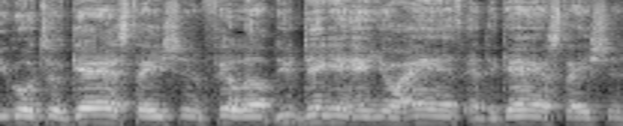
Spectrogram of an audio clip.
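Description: A man at a moderate pace, with audible room echo. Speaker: comedian. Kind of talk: comedic monologue rant. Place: home room. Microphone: camera far.

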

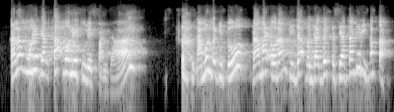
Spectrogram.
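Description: A man's extremely high, bright and sharp voice, raised and projected, with lively intonation at a fairly slow pace, audible room echo and a quiet background. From Malaysia. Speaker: teacher giving a workshop talk. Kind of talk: online workshop lecture. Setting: video call. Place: classroom.

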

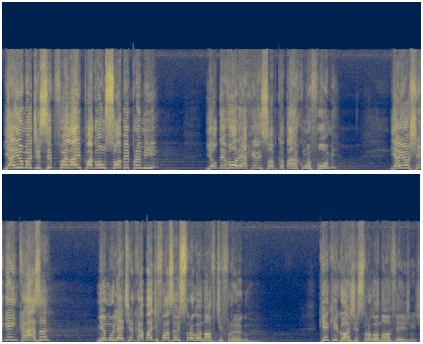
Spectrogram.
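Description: Loud and animated, a man talks at a very fast pace in an extremely high pitch with ordinary pitch variation and long, frequent pauses. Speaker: youth pastor preacher. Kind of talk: sermon to a live church congregation, with call-and-response. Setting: church with live audience. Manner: animated, loud, exhorting the crowd with urgent repeated commands; conversational and joking, with a casual youthful tone. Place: church. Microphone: handheld.

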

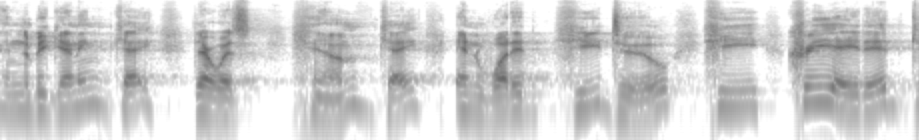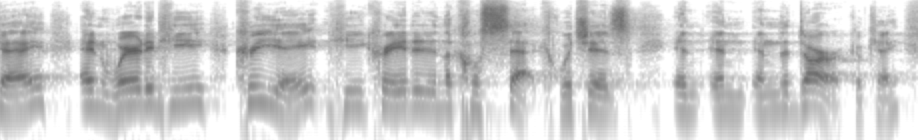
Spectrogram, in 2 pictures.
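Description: A man talks at a very slow pace with ordinary pitch variation. The background is quiet. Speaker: pastor. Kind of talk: sermon. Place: church. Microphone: headset.

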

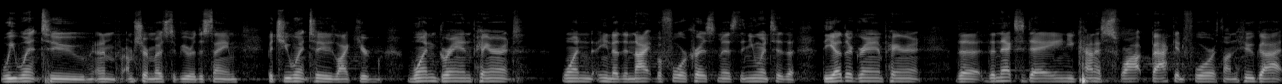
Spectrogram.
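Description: A man speaks at a moderate pace in a monotone, flat intonation. The background is quiet. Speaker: pastor. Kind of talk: sermon. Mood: warm, storytelling. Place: church. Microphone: handheld.

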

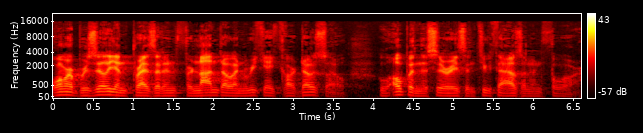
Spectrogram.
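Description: A man with a very deep, low voice and a bright, sharp tone speaks with ordinary pitch variation against a quiet background. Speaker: journal editor and moderator. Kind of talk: event moderation. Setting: stage with audience. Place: hall. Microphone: podium.

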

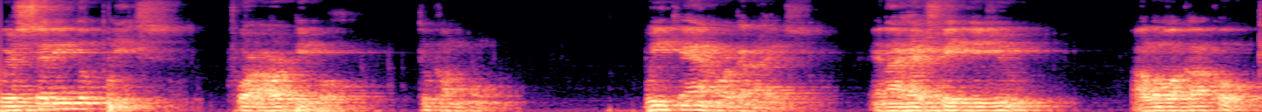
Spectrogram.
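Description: Strong room echo carries a man's fairly low-pitched voice at a fairly slow pace with long, frequent pauses. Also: ordinary pitch variation. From Hawaii, Oahu; Hawaii. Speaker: Hawaiian sovereignty activist. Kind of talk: public testimony. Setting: public hearing in school cafeteria. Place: hall.

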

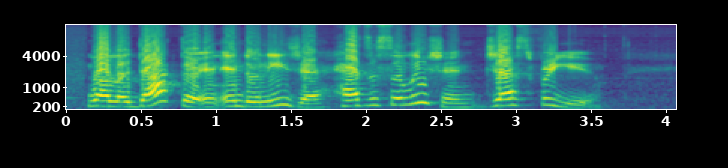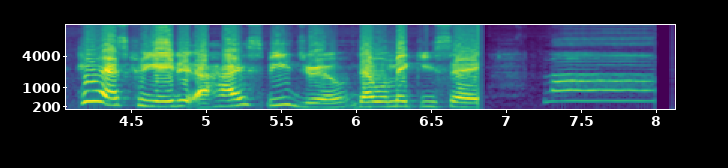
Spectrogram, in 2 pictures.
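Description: A woman speaks high-pitched and upbeat at a fairly slow pace. Noticeable background noise runs under her voice. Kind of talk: parody TV infomercial read. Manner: upbeat, salesy.

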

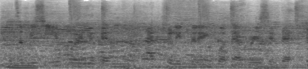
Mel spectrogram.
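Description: Loud music plays in the background. A man is speaking. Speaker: bartender or host giving a tour. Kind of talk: guided tour explanation. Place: bar.

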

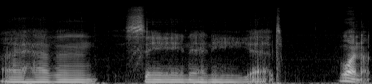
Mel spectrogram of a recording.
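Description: This is a man speaking. His pitch sits fairly low. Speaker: gaming video creator. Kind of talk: gameplay commentary. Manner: more animated than usual.

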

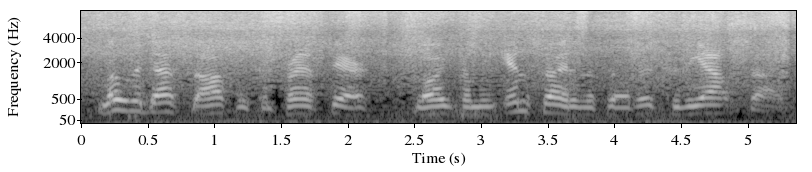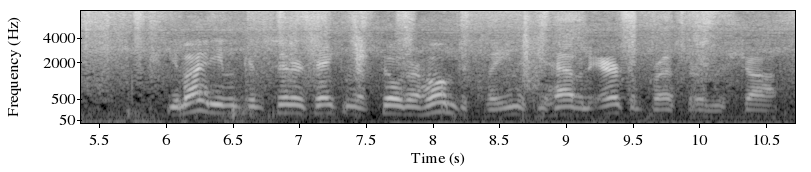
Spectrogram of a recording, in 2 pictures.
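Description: A man talks at a moderate pace with ordinary pitch variation. The sound is dry with no echo, but loud background noise is present. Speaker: sawmill instructor. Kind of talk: tutorial. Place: open country.

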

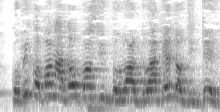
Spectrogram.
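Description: A woman is heard with audible room echo. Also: quiet background. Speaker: social media commentator. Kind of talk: casual vlog rant. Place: home room. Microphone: phone near.

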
